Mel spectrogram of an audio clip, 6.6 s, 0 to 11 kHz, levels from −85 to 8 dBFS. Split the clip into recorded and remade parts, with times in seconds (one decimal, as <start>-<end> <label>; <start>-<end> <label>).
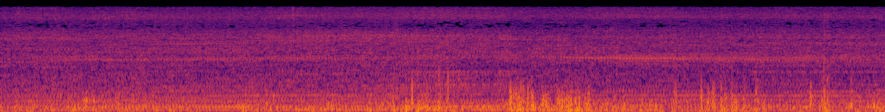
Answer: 0.0-6.6 recorded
